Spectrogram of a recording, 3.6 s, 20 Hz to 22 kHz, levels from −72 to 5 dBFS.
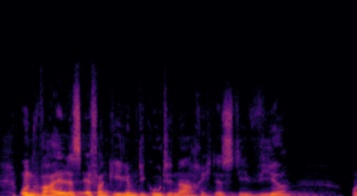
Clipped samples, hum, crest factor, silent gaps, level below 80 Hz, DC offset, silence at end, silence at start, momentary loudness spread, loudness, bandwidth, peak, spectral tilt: under 0.1%; none; 20 dB; none; -66 dBFS; under 0.1%; 0 s; 0.05 s; 13 LU; -22 LUFS; 13.5 kHz; -2 dBFS; -6.5 dB/octave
